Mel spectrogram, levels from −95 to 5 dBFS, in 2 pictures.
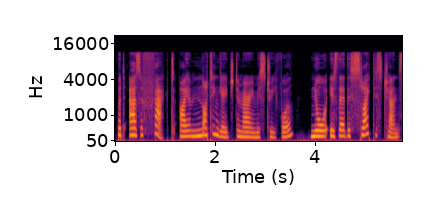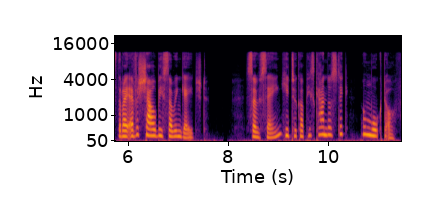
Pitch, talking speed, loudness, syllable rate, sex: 215 Hz, 185 wpm, -21 LUFS, 4.9 syllables/s, female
